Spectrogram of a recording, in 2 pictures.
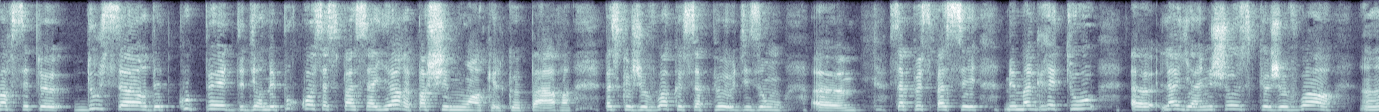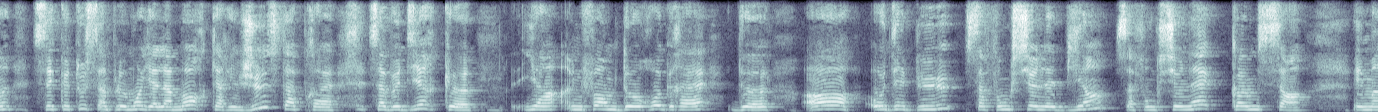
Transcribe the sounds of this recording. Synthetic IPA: waʁsɛt̪d̪usœʁd̪ɛt̪χəkuped̪əd̪iʁmɛpuʁkwasasə̥pasajœʁepaʃemwakʲɛlkəpaːʁpaʁsə̥kəʒəvwakəsapød̪izɔ̃øsapøsə̥pasemɛmalɡʁet̪uølailjaynʃozkəʒəvwa | ɛ̃sɛkət̪usɛ̃pləmɑ̃iljalamɔʁkʲiaʁivʒyst̪apχɛsavød̪iʁkəḭljay̰nfɔʁmd̪əʁəɡʁɛ | d̪əaod̪ebysafɔ̃ksjɔnɛbjɛ̃safɔ̃ksjɔnɛkɔmsaemɛ̃

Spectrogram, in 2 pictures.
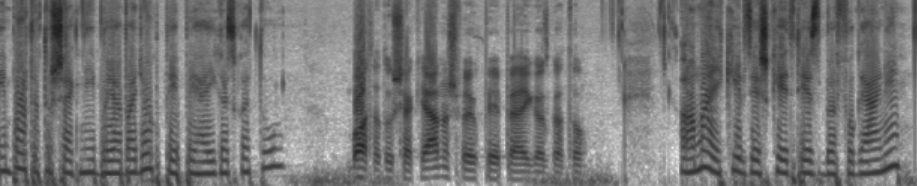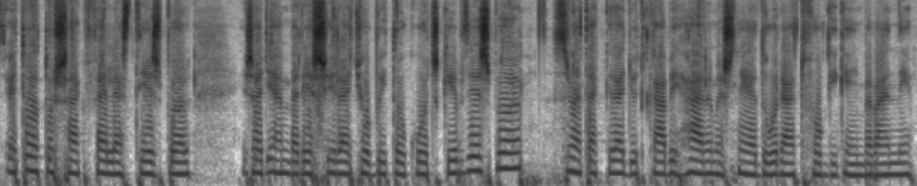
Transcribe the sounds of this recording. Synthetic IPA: eːmbɒrt̪ɒt̪uʃaːɡniːbojɒvɒɟo̞kpeːpeːɦaːiɡɒzɡɒt̪oːbɒrt̪ɒt̪uʃakjaːno̞ʃʋɒɟo̞k̚peːpeaiɡɒzɡɒt̪oː | ɒmɒikeːbzeːʃkeːt̪reːzbøːlfo̞ɡaːlniɛc̚t̪ud̪ɒt̪o̞ʃaːkfɛjlɛst̪eːʒbøːl | eːʃɛɟːɛmbɛɾeːʃeːlɛɟjo̞bːiːt̪oːkoːt͡ʃkeːbzeːʒbøːlsynɛt̪ɛkːɛlɛɟːyt̪kaːbeːɦaːɾo̞meːʃneːd̪oːɾaːt̪fo̞ɡiɡeːɲbɛvɛnːi

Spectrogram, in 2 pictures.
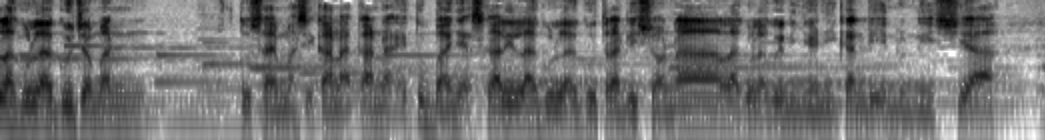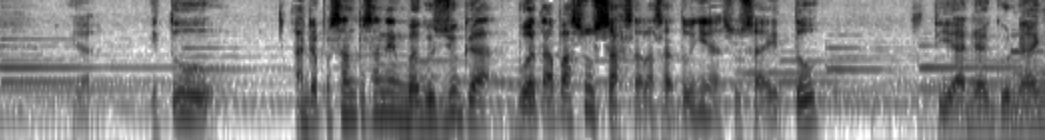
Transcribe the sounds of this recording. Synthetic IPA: laɡulaɡud͡ʒaman | wak̚t̪usajamasɪkanaʔkanaʔit̪ubaɲak̚sə̥kalilaɡulaɡut̪ɾadisionalːaɡulaɡudiɲaɲikandiːndonesia | ja̰ | it̪u | adapəsanpəsanjaŋbaɡʊs̬d͡ʒuɡabuat̪apasusahsalahs̬at̪uɲasusahit̪u | t̪iadaɡunaɲ

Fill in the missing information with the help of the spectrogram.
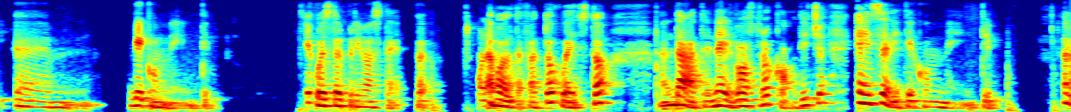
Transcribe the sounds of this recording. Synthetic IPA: d̪ejkomːḛnt̪i | ekːwest̪oɛilpɾiːmost̪ɛ̰pː | unavɔlt̪afat̪ːokwest̪oand̪aːt̪enelvɔst̪ɾokɔ̰ːd̪it͡ʃeːinseɾiːt̪eikomːḛnt̪i | av

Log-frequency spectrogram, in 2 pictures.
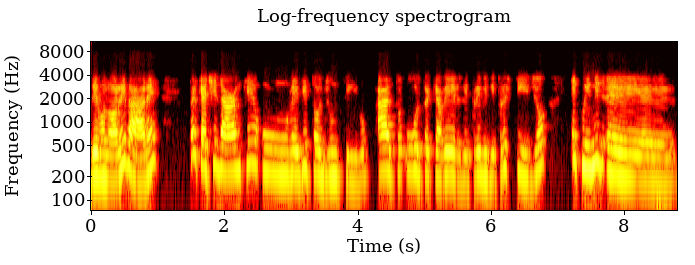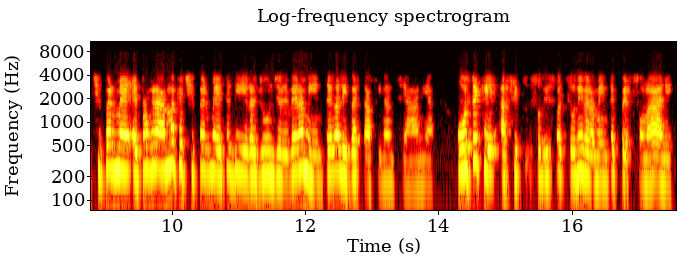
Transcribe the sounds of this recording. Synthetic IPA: d̪ɛːvonoarːivaːɾe | perkɛt͡ʃːid̪aaŋkeunrɛːd̪ːit̪oad͡ʒːunt̪iːvoalt̪ɾoolt̪ɾekeaveːɾed̪ejpɾɛːmid̪ipɾest̪iːd͡ʒo | ekːwind̪iɛ | t͡ʃipermɛɛlpɾoɡɾamːaket͡ʃːipermɛt̪ːed̪irad͡ʒːund͡ʒeɾeveɾament̪elalibert̪afːinant̪sjaːɾja | olt̪ɾekeasisːod̪ːisfat̪sːjoːniveɾament̪epersonaːli

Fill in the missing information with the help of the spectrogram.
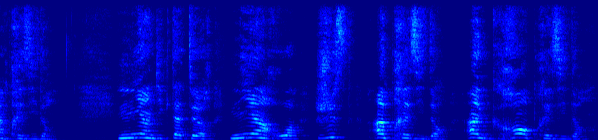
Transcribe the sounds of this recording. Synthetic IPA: ɛ̃pχezid̪ɑ̃ | niɛ̃d̪ikt̪at̪œʁniɛ̃ʁwaʒyst̪ɛ̃pχezid̪ɑ̃ɛ̃ɡʁɑ̃pχezid̪ɑ̃

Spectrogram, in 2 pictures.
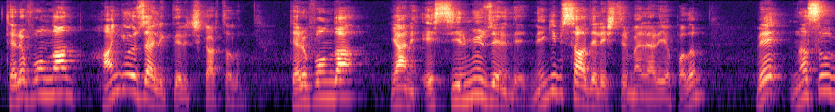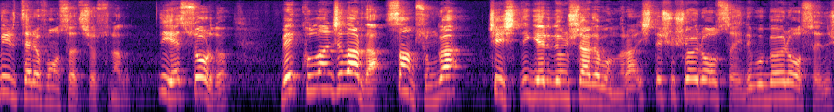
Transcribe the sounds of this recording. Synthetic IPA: t̪ʰe̞lʲe̞fo̞nd̪anhaɲɟiø̞zɛlʲːiclʲe̞ɾit͡ʃʰɯ̥kʰa̰ɾt̪ʰa̰lˠɯ̰m | t̪ʰe̞lʲe̞fo̞nd̪a | jaːniʔɛsjiɾmiyze̞ɾind̪ɛ̰neɟibisaːd̪e̞lʲɛʃt̪ʰiɾme̞lʲæ̰ɾja̰pʰalˠɯm | vɛnasɯlˠbiɾt̪ʰe̞lʲe̞fo̞nsat̪ʰɯ̥ʃosuna̰lˠɯ̰m | d̪ijɛso̞ɾd̪ʊ | vɛkʰulˠːanɯd͡ʒɯlˠaɾd̪asamsuŋɡa | t͡ʃʰe̞ʃi̥t̪lʲiɟe̞ɾid̪ø̞nyʃlʲæɾd̪ɛbulˠunuɾaɾiʃt̪ʰɛʃuʃø̞jlʲɛo̞lˠsajd̪ɯbubø̞jlʲɛo̞lˠsajd̪ɯ

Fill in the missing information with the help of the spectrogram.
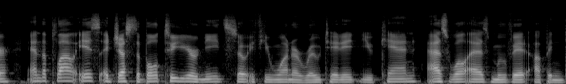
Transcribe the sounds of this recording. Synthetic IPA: ɹʔɨ̰̃nðəpʰl̥aʊʔɪzɨ̰d͡ʒʌstəbl̩ˠtʰɨjə˞nidz̥soʊʔɨ̰fjɨwɑ̃nɨɹoʊtʰeɪɾɪt̚ɨkʰɨ̃nʔɨ̰zwɛlˠʔɨzmuvɪɾʌ̰pɨ̃nd

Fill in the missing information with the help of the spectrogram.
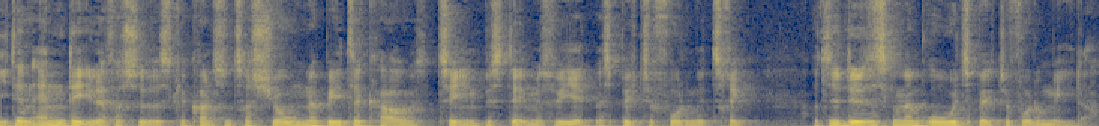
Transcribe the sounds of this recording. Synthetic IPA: id̥enʔænn̩d̥e̝̰ːlæfɒ̽sø̰ːð̩ˠsɡ̥ækʰɒ̽nsənt͡sʰʁɑ̈ɕo̝̰ːnn̩æb̥e̝ːt͡sʰækʰɑ̈ʊt͡sʰe̝̰ːnb̥e̝sd̥em̰əsʋe̝jel̰b̥æsb̥eɡ̥̚t͡sʰo̝fo̝t͡sʰo̝met͡sʰʁḭː | ɒ̽t͡sʰe̝dedəsɡ̥æmænb̥ʁuːed̥sb̥eɡ̥̚t͡sʰofo̝t͡sʰo̝me̝̰ːd̥ɐ

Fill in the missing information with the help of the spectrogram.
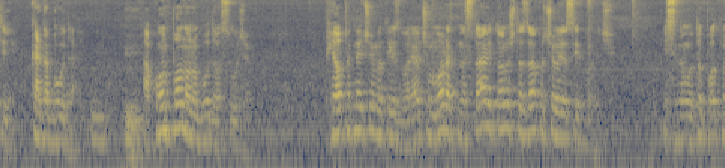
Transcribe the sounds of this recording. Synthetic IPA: t̪i | kad̪abud̪ḛ | a̰koo̞npo̞noʋnobud̪eosuːd͡ʒḛn | pajao̞pet̪ne̞ːt͡ʃuimat̪izboɾejaːt͡ɕumo̞ːɾat̪nast̪aʋit̪o̞noʃt̪oezapot͡ʃeojosipoʋit͡ɕ | mislimd̪amujet̪oːpo̞t̪̚pun

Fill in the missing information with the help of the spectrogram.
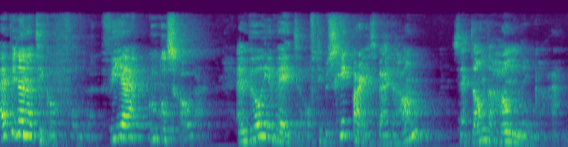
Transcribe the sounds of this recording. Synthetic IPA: ɦɛpjənənɑɹtikəlˠχəv̥ɔndənv̥ijaɡ̥uɡəlˠsχowləɹ | ʔɛnʋɪlˠjəʋejtənɔfdibəsχɪɡ̚baːɹɪzbɛjdəɦɑnt | z̥ɛt̚dɑndəɦɑndəlɪŋχəχa̰ːn

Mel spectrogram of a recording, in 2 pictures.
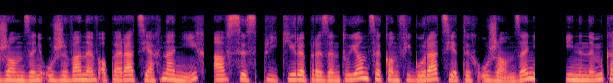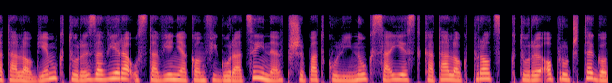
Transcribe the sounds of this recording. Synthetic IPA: ʐɔnd̪zɛɲuʐɘvanɛvɔ̰pɛɾat̪sʲjaxnaɲixafsɨsplʲikʲiɾɛpɾɛzɛnt̪ujɔnt̪sɛkɔnfʲiɡuɾat̪sʲjɛt̪ɘxuʐɔnd̪zɛɲ | inːɘmkat̪alɔɡʲɛmkt̪uɾɘzavʲjɛɾaʔust̪avʲjeɲakɔnfʲiɡuɾat̪sɘjnɛfpʂɘpat̪kulʲinuksajɛst̪kat̪alɔkpɾɔt̪skt̪uɾɘʔɔpɾut͡ʂt̪ɛɡɔ

